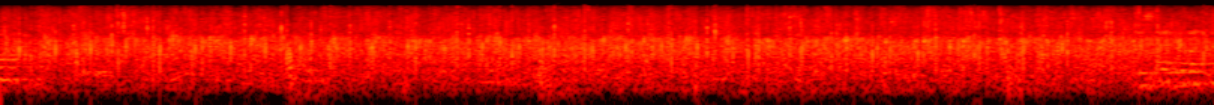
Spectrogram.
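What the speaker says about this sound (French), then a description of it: "je voudrais que vous les applaudissiez" A large audience at a New Year's greetings ceremony applauds continuously, a dense, steady wash of clapping that fills the room for about ten seconds, with a voice briefly audible beneath it.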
